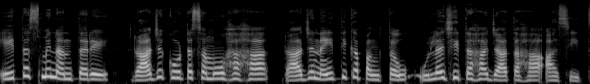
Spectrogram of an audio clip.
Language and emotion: Sanskrit, neutral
